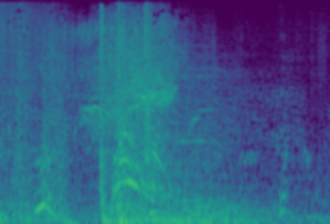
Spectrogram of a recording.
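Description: A fiery explosion booms and rumbles.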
